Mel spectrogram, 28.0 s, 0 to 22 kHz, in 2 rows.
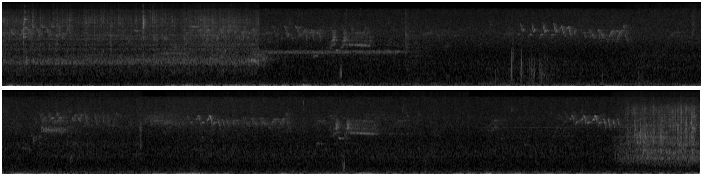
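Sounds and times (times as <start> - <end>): songbirds twittering: 0.0 - 9.1, 13.3 - 22.4.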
